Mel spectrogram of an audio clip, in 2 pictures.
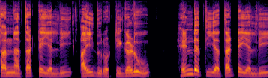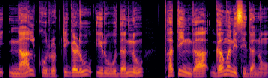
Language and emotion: Kannada, neutral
